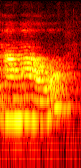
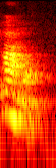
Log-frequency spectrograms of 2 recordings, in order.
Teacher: vocala A a temei, se contopește cu desinența O · Shown in: second take · Deci nu avem amao, ci amo.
